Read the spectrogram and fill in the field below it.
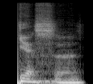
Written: yessir

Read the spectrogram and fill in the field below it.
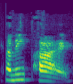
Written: honey pie

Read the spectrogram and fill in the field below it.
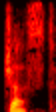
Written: just

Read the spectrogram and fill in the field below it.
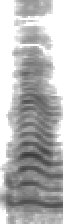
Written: than

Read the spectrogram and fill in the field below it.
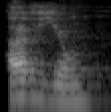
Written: avion

